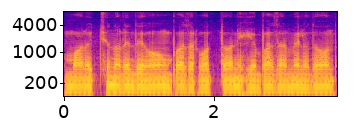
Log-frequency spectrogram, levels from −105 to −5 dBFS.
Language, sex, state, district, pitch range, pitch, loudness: Chakma, male, Tripura, Unakoti, 80-85 Hz, 85 Hz, -16 LUFS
